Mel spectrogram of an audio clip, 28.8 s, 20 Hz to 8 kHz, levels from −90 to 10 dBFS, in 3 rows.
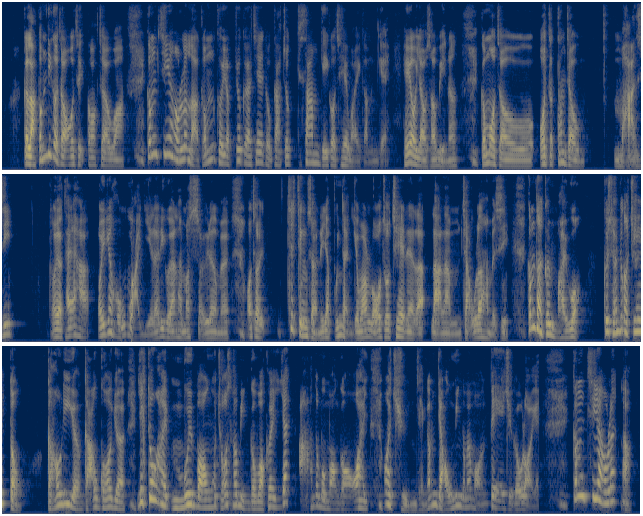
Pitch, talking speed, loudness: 175 Hz, 330 characters per minute, -27 LUFS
